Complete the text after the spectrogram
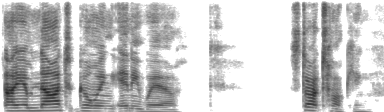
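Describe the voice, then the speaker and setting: A woman voicing a stern, suspicious elf mage in a video game roleplay, firm and measured as she interrogates. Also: lowish voice, sharp tone, no echo. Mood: stern, probing.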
